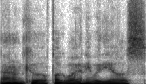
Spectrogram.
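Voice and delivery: low, quiet, fast, dismissive monotone.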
